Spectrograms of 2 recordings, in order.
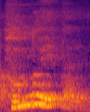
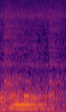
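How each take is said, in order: First: 분노했다 said louder, falling hard; stressed word. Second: 분노했다 repeated much softer, lower; quiet repeat. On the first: Preacher stresses 분노했다 to the congregation, loud falling stress. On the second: Preacher echoes 분노했다 to himself, soft and low. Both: Shown as a demonstration. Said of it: "그 노했다".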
